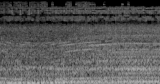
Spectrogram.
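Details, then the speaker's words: 2000 Buick LeSabre or 2012 Chrysler 300 SRT8 (unclear which) petrol engine with the throttle position sensor unplugged (signal 0.04 V): lumpy, stumbling, uneven idle; misfire, running rough. "so again like running my garbage you can hear something that's a misfire"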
